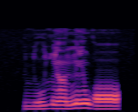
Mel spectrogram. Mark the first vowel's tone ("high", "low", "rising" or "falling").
rising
